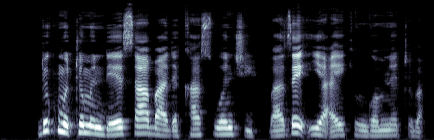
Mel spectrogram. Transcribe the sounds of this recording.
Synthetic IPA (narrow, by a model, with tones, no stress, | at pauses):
dʊ˦kmʊ˨tʊ˦mɪ˨nda˨ja˦saː˦baː˨da˨kaː˦sʊ˦wɐ˦nt͡ʃiː˨baː˨za˦˨jʔɪ˦ja˨ʔa˦jkʲɪ˨ŋɡʷɔ˦mnɐ˦tiː˨ba̰˦ʔ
